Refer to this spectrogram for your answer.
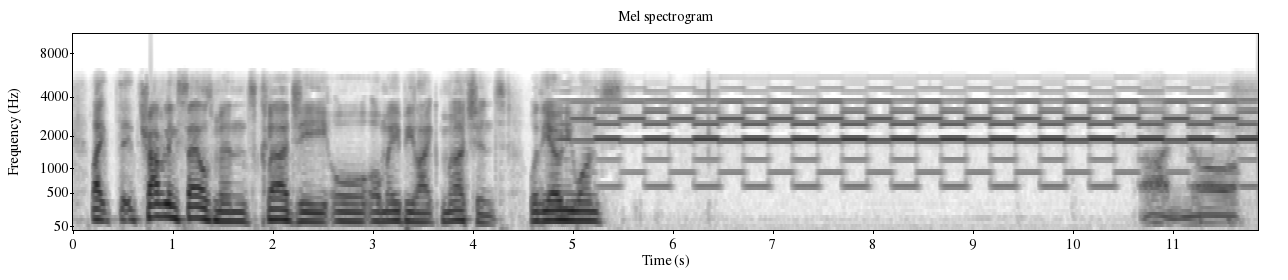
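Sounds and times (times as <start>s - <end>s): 
speech: 0.2s - 5.6s
fire alarm with two-tone electronic warble: 4.8s - 11.8s.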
